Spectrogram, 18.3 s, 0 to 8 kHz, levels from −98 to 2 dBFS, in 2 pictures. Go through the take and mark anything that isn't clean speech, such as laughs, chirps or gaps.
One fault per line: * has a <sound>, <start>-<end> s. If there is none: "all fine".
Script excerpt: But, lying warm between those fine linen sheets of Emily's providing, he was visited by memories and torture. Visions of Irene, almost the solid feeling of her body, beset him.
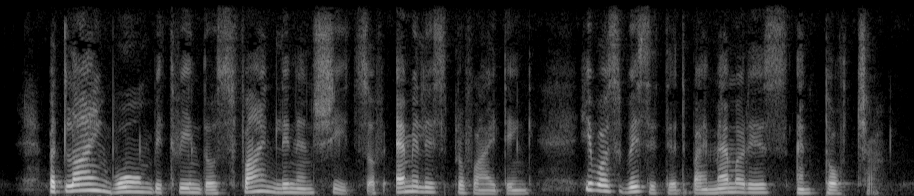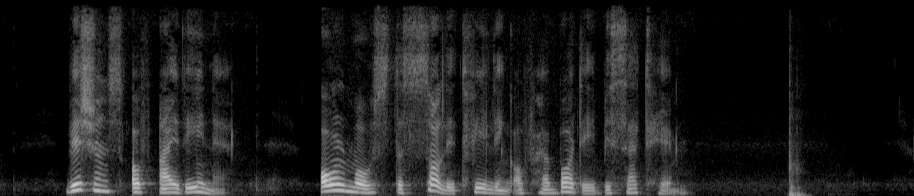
* has a thud, 17.0-17.3 s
